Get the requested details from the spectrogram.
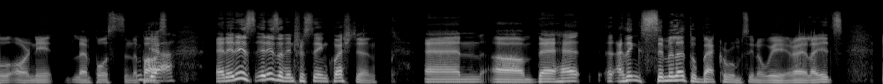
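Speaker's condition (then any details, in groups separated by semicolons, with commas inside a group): No condition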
